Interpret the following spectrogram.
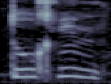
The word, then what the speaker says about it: Dorine: Dans le premier épisode, je savais pas comment prononcer le nom de la meuf parce que c'était écrit. Voilà, je savais pas si c'était un Y ou un N. Mais en fait, c'est Dorine.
